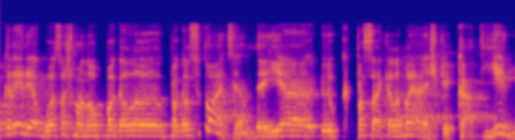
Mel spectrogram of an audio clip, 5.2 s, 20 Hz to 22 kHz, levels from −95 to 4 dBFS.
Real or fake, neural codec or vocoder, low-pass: real; none; 10.8 kHz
